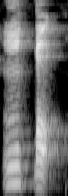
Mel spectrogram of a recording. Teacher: Qaf qalqalah surah lantunannya kecil.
